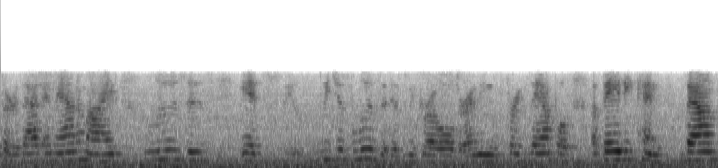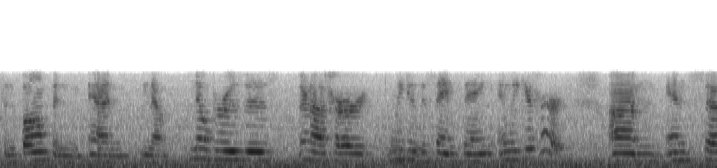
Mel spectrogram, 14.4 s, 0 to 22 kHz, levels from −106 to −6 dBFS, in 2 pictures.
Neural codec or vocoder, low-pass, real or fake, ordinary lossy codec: none; 3.6 kHz; real; Opus, 64 kbps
